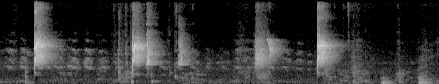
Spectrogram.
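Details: Ultramarine grosbeak female calls, used to provoke a male: five loud, sharp, abrupt chips at irregular intervals of one to two seconds, with fainter soft ticks between them.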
